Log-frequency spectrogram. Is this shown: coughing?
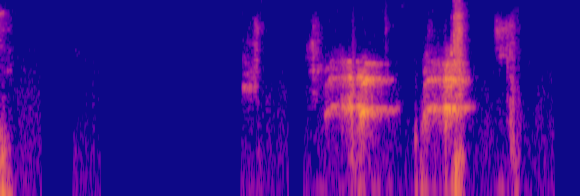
no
